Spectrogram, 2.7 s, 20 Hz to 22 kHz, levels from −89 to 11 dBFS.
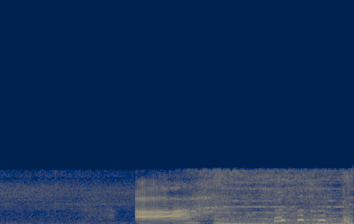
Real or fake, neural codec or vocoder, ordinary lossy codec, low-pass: fake; autoencoder, 48 kHz, 128 numbers a frame, DAC-VAE, trained on Japanese speech; none; 5.4 kHz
